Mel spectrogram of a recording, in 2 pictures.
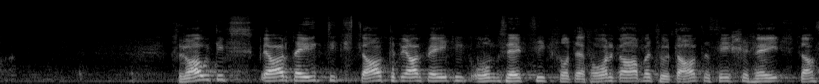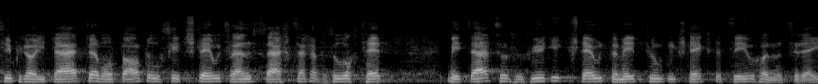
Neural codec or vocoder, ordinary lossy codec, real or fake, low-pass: codec, 44.1 kHz, 3.4 kbps, Pupu-Codec; none; fake; 9.9 kHz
